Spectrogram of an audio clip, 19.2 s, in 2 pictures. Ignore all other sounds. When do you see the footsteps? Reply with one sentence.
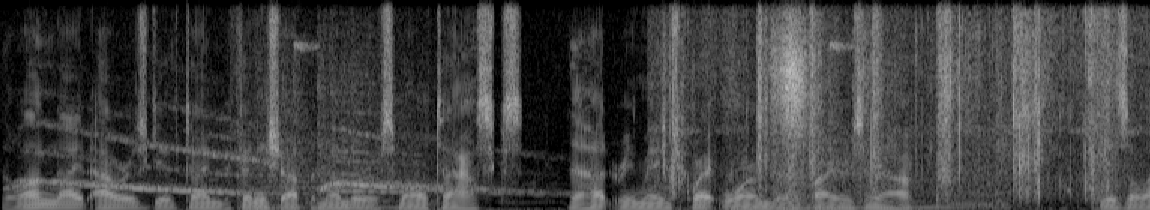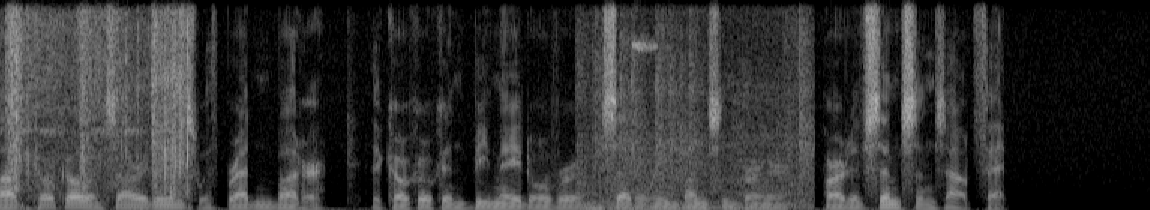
The footsteps can be heard from 5.4 to 11.2 s.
